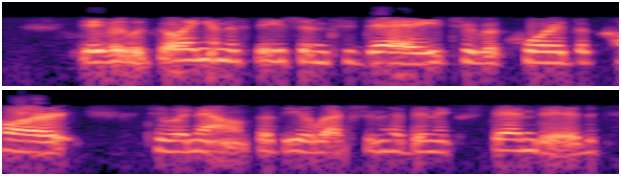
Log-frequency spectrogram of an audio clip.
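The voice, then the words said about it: Strained, fading voice. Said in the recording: “I'm starting to lose my voice.”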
